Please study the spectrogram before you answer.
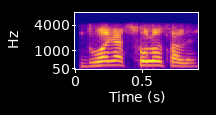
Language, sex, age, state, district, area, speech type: Bengali, male, 60+, West Bengal, Purba Medinipur, rural, conversation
